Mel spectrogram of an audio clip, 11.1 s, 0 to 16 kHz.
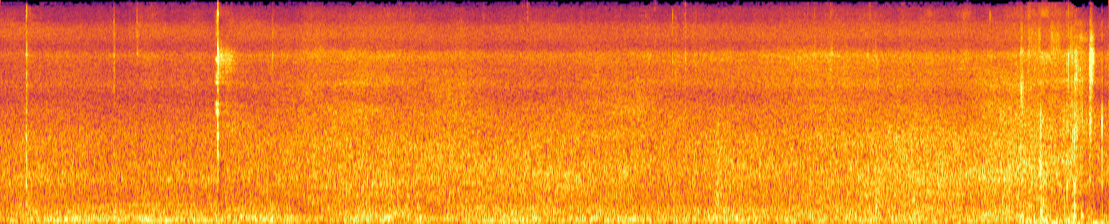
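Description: BMW F800ST motorcycle under way: steady heavy wind rush buffeting the seat-mounted recorder, with engine and road noise underneath and a few sharp clicks, one about two seconds in and a cluster near the end.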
